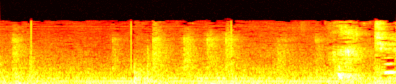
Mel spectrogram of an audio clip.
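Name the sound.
sneeze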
